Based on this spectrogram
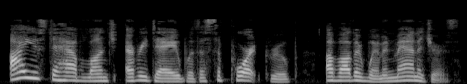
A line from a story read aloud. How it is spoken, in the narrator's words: she said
